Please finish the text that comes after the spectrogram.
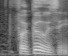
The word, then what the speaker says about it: Fuguzzi: How do you say it? Fuguzzi. The Fuguzzi. Yeah. The Fuguzzi. Fuguzzi. That's good. He said a little Italian.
